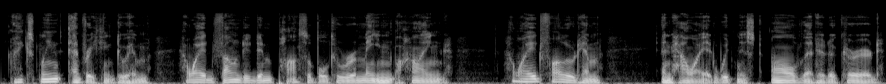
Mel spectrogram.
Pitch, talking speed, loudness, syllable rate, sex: 85 Hz, 190 wpm, -17 LUFS, 6.2 syllables/s, male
